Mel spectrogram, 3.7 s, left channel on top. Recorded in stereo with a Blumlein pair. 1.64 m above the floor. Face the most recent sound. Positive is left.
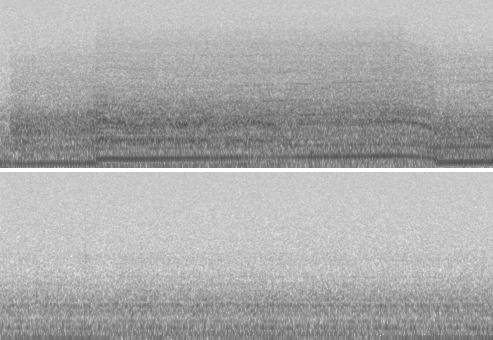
No sound to turn to.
